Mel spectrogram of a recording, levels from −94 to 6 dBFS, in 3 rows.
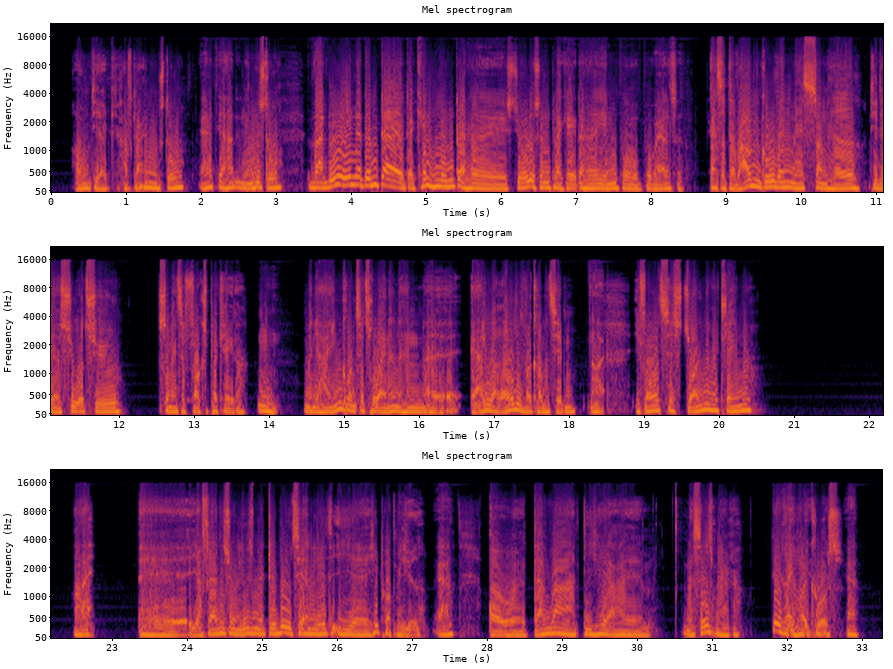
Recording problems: distortion; heavy; 29% of the sound clipped

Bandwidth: 15.5 kHz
